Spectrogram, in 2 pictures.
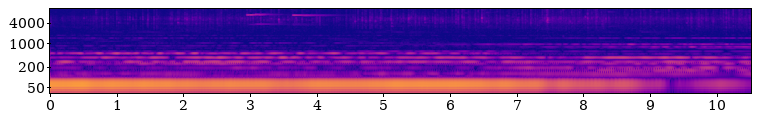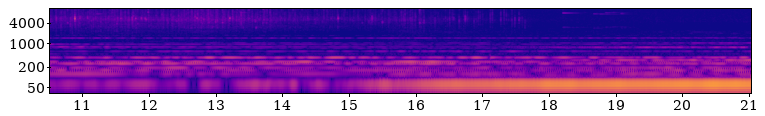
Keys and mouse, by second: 0.9 click, 1.9-4.3 shift+drag, 2.3 Return, 5.0 ctrl+l, 5.0 Return, 5.1 ctrl+i, 7.4 click, 9.1 shift+click, 9.6 l, 10.4 ctrl+l, 11.1 Return, 12.1 click, 13.5 click, 14.0-16.2 drag, 14.0 typing, 16.2-17.4 typing, 18.4 click.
